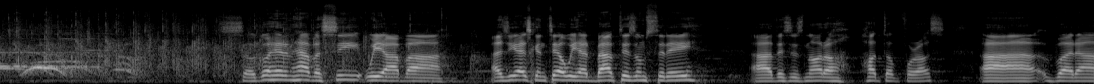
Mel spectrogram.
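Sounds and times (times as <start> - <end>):
audience applause: 0.0 - 4.8
speech: 2.4 - 10.9.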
